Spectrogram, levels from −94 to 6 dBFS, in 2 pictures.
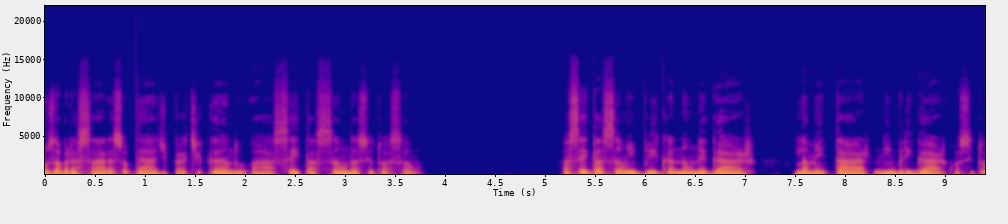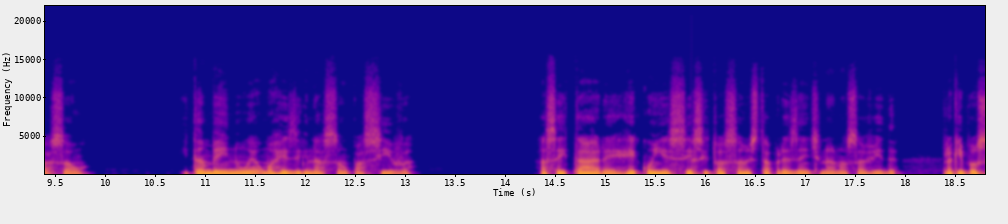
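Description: Speech with compressed frames skipped at 0.91 s, 15.86 s and 18.37 s. The audio lurches ahead by about 0.4 s, 0.3 s and 0.4 s, which matches whole multiples of a 92.9 ms frame. Unlike a dropout, no silence is left.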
